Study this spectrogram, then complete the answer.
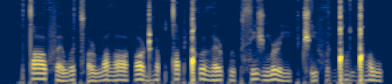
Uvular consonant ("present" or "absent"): absent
